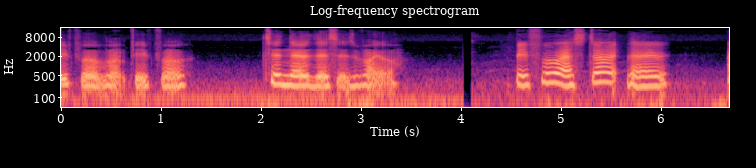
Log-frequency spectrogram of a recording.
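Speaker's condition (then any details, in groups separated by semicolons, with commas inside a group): Spinal muscular atrophy type 2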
